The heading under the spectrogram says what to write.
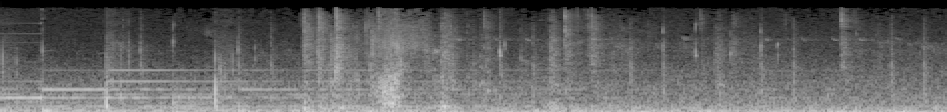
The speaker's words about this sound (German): öffnet die Garage. Die Tür ist wie immer zweimal abgeschlossen.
